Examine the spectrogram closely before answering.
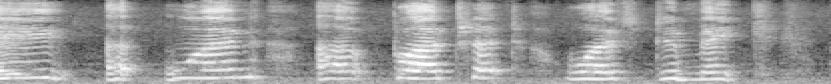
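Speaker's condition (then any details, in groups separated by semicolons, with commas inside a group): Cerebral palsy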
